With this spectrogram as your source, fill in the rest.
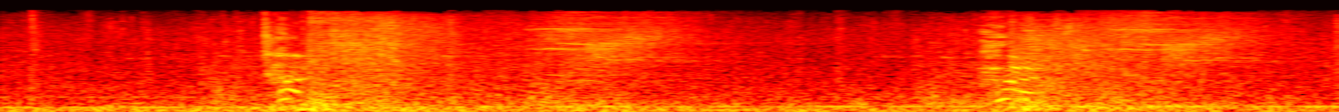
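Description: A sword swishes and strikes in quick blows.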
